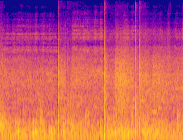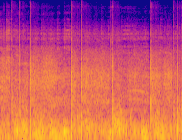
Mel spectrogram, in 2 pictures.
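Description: Aerial fireworks going off in quick succession: irregular sharp bangs from bursting shells over a continuous crackle and rumble as more comets launch.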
